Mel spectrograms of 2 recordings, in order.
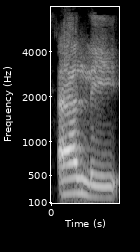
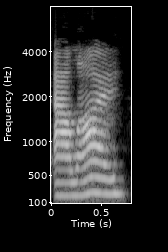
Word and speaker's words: a11y: Is it acceptable? I think yes. I've heard my boss calls it ALI. I always read it as ally because it's an acronym.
